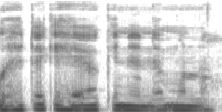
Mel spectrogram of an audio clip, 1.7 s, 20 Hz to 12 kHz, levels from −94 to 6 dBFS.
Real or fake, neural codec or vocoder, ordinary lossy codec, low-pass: fake; vocoder, 44.1 kHz, 128 mel bands every 256 samples, BigVGAN v2; none; 10.8 kHz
